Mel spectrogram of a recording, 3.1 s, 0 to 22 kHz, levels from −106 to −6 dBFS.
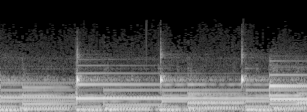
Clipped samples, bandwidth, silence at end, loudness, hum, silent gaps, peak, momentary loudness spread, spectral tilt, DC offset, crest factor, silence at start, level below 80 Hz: under 0.1%; 4.8 kHz; 0 s; -23 LUFS; none; none; -4 dBFS; 4 LU; -10.5 dB/octave; under 0.1%; 18 dB; 0 s; -34 dBFS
